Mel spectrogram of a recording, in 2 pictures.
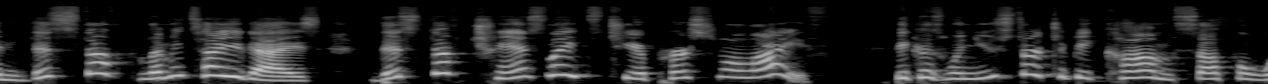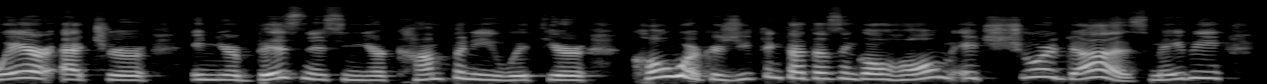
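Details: Adult speaker; typical speech.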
